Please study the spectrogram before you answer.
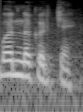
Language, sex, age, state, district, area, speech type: Goan Konkani, female, 60+, Goa, Bardez, urban, read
